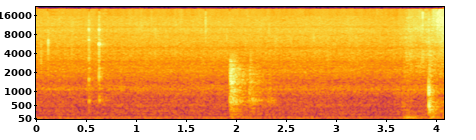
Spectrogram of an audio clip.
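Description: Ginger garlic paste goes into a hot pan over medium flame for restaurant-style butter chicken. Two short, soft bursts of sizzling and stirring rise from a quiet background, close by.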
